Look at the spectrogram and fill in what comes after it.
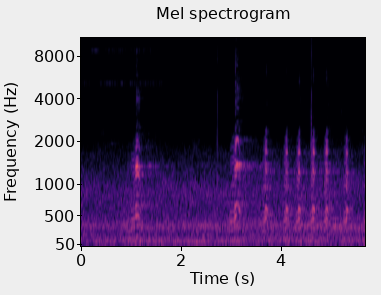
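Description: A bird calling with short, pitched calls: single calls about one and three seconds in, then a quick run of about three calls a second.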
